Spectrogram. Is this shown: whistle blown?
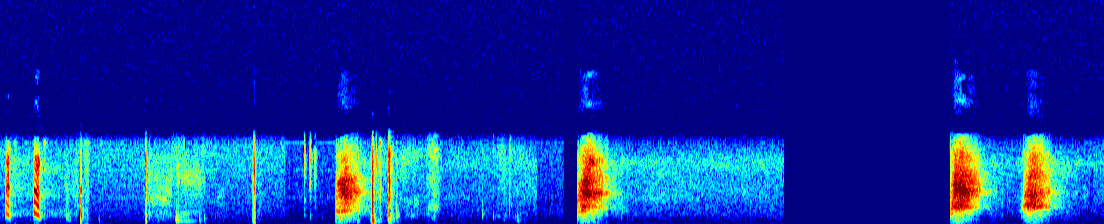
no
